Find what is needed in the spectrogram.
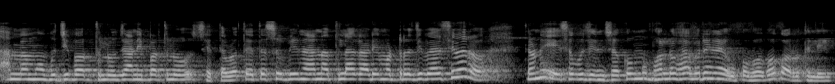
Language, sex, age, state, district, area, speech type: Odia, female, 60+, Odisha, Bhadrak, rural, spontaneous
